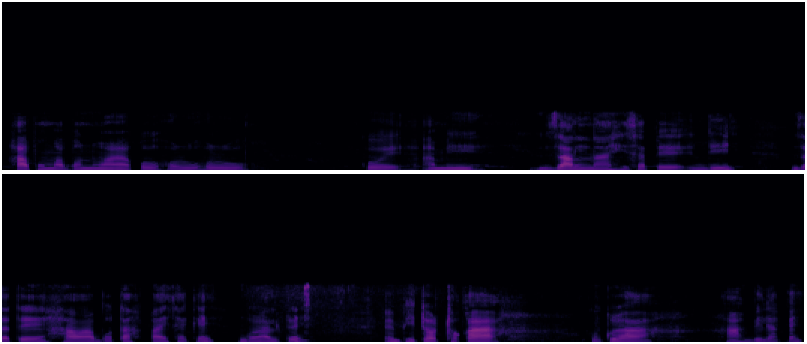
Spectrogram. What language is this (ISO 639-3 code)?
asm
